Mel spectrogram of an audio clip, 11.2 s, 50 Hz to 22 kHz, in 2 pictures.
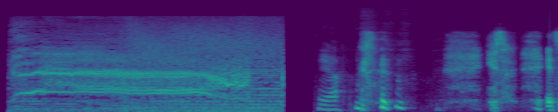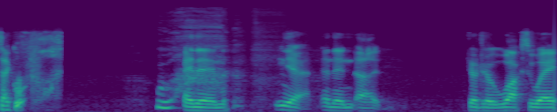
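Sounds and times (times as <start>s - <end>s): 
prolonged strained male scream of an anime villain being impaled: 0.1s - 2.8s, 7.2s - 8.0s
speech: 3.2s - 6.2s, 7.2s - 9.5s, 10.3s - 11.1s.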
